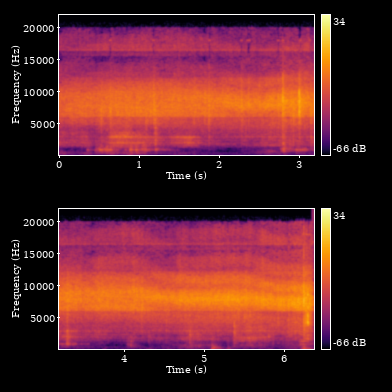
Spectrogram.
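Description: Shallots sizzle steadily in hot oil in a pan for shrimp scampi, a continuous bright crackling hiss with occasional stirring clicks, close and alone without talk.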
